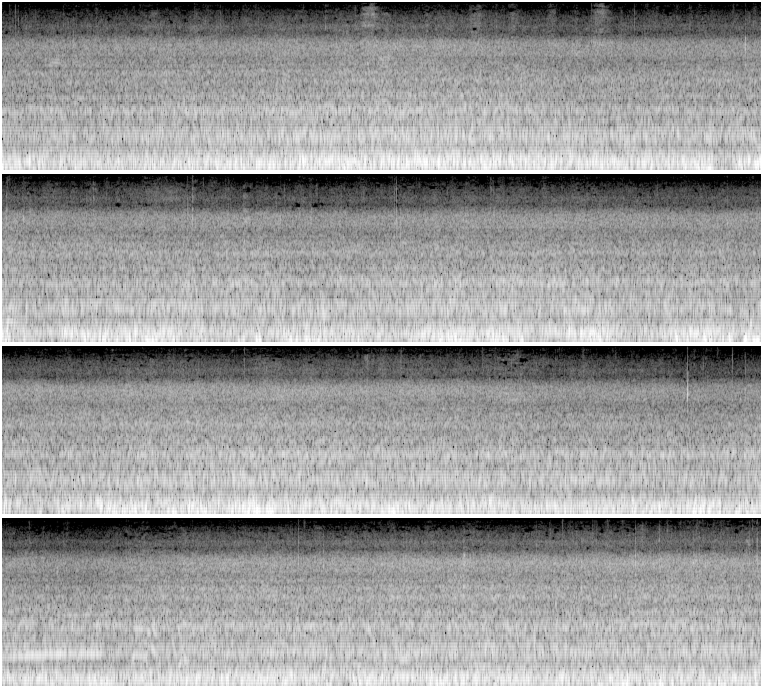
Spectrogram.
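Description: Steady wash of surf breaking on the shore, with indistinct voices in the background.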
